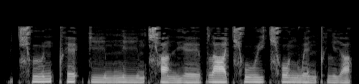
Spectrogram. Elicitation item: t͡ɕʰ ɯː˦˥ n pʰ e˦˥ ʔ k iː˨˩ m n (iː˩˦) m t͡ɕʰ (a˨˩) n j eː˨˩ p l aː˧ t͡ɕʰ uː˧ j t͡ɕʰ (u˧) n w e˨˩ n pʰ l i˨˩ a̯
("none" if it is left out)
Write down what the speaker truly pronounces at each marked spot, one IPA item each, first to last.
iː˨˩, a˨˩, o˧

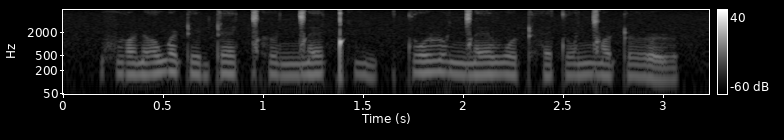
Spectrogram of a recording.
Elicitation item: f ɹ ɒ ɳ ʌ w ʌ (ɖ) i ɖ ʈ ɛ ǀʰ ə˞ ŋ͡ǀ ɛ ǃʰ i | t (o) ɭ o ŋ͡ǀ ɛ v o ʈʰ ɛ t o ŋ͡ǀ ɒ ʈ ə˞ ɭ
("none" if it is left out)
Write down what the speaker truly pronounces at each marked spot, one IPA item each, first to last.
ʈ, o

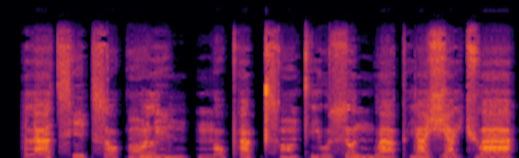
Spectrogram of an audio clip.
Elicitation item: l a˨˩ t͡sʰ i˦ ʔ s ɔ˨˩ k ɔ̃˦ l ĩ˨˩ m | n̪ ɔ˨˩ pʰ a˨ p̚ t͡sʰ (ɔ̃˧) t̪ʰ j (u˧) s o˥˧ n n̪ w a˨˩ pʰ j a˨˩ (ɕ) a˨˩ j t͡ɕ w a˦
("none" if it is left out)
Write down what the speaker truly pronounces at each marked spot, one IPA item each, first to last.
ɔ̃˧, u˧, ɕ

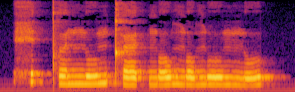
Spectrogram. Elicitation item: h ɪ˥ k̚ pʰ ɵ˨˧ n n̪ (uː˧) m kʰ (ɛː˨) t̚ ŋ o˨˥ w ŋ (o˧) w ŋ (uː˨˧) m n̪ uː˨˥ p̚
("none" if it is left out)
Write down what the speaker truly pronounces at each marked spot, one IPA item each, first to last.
uː˨˥, œː˨, o˧, uː˧

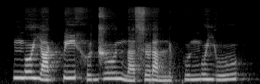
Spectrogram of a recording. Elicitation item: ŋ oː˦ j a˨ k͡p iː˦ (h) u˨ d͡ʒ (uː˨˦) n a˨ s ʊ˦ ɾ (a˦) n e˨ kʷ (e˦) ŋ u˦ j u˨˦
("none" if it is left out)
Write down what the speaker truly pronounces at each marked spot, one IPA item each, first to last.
h, uː˦, a˨, e˦

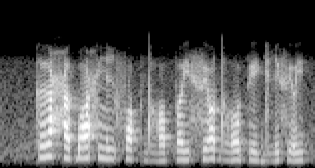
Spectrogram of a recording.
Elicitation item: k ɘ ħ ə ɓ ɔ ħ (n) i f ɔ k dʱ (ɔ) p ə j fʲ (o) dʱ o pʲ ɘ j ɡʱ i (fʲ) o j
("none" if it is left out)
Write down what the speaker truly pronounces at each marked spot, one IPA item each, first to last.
n, ɔ, ɔ, fʲ

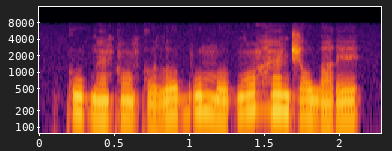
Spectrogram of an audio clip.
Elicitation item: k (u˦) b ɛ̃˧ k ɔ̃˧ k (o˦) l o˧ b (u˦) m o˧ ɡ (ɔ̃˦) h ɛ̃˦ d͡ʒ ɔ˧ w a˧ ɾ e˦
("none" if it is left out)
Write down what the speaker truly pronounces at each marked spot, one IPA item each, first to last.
u˦, o˨, u˦, ɔ̃˦

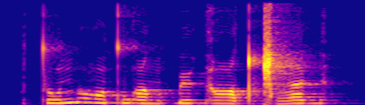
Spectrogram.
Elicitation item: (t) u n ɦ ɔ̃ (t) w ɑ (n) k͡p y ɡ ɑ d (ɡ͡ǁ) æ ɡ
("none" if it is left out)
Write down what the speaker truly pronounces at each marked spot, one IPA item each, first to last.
t, t, n, ɡ͡ǁ

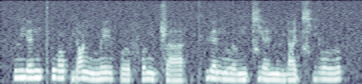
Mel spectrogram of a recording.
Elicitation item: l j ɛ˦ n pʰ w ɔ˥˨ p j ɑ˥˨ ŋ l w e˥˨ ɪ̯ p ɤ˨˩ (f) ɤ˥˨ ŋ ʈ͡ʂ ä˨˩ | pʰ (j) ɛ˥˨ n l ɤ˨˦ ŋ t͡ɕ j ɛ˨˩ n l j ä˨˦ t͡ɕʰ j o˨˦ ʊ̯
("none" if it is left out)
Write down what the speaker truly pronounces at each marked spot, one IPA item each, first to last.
f, ɥ

